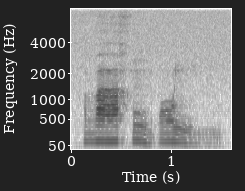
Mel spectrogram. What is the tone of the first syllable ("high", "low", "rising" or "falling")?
high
